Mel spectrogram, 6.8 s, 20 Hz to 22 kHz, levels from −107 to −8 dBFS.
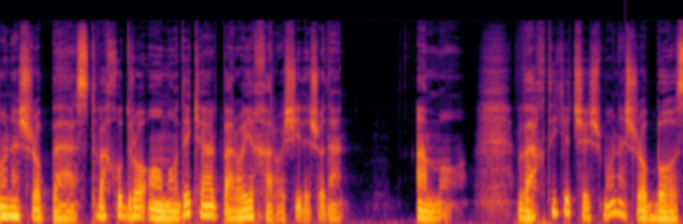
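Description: A likely one channel drops out, twice: from 2.75 to 2.82 s and from 5.84 to 6.25 s. Summed to mono, the speech abruptly falls about 6 dB, a brief dip first, then a longer sag before recovering.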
